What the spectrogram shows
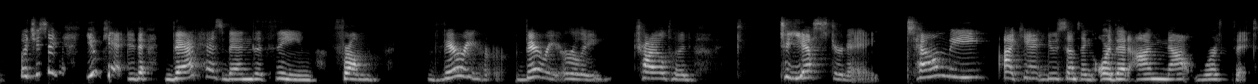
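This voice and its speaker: A woman speaks in a raised, projected voice with an American accent. Her high pitch and bright, sharp tone come at a fairly slow pace. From US Midwest, northern Wisconsin. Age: 60s. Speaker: Paralympic athlete and army veteran. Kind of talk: interview testimony. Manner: animated.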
